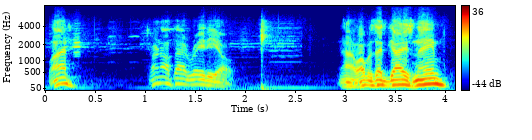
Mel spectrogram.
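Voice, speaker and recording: A man's voice: mid-range voice, expressive, unhurried, lightly acted. Man playing brusque 1940s radio police detective. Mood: businesslike, insistent. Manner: clipped, commanding, slangy. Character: tough, streetwise adult police detective, brusque but loyal. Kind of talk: 1940s radio crime drama acting. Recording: vintage 1940s radio recording with music behind.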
